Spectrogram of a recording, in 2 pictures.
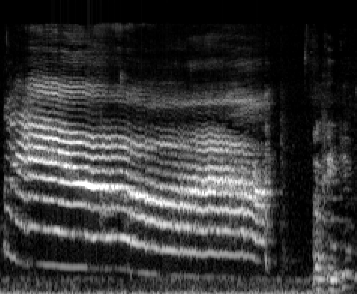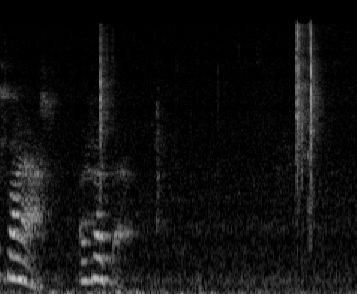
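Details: Persian kitten meowing while getting a bath: one long, loud drawn-out cry of nearly three seconds, followed by softer broken squeaks, with a person's voice nearby in a small room.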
